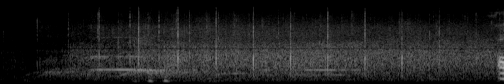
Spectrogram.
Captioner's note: all applauding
